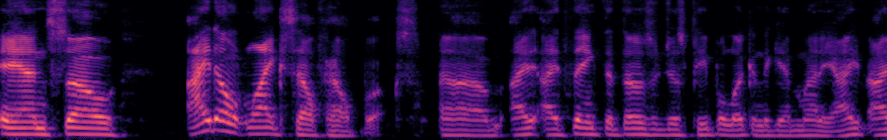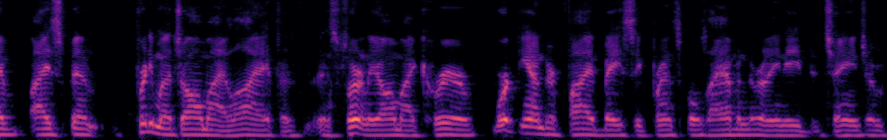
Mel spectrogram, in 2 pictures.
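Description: Against a silent background in a very clean recording, a man with a Midwestern American accent talks at a moderate pace and medium pitch, his bright, sharp tone held to fairly even intonation. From US Midwest, southeast Kansas. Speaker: banking credit executive. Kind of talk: interview.

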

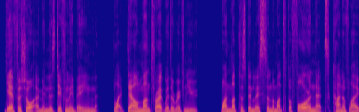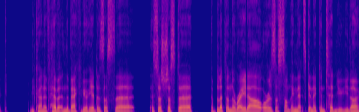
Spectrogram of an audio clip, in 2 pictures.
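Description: A very fast New Zealand accent with fairly even intonation, in a very clean, dry and close recording with a silent background and no echo. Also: man, medium pitch for a man. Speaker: software startup founder. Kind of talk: interview.

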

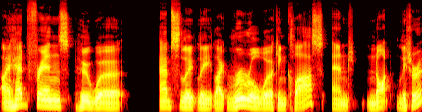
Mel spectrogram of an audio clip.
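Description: A man with an Australian accent, medium pitch, ordinary pitch variation and a fairly slow pace, in a very clean recording with a silent background. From Australia, Sydney. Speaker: professor and art curator. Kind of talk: interview. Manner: halting, many fillers.

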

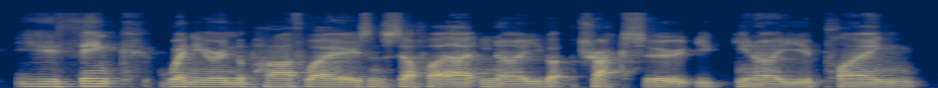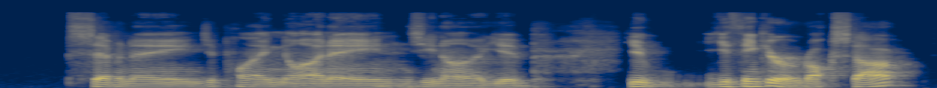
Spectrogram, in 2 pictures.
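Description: In an Australian accent, a man with a very deep, low pitch talks at a fairly slow pace with fairly even intonation. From New South Wales, Australia. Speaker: professional cricketer. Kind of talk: casual interview. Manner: hesitant, many fillers.

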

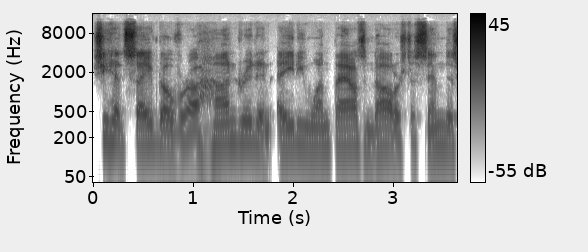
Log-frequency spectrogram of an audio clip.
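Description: Against a quiet background, a man speaks at a fairly quick pace with ordinary pitch variation and a dry, close sound with no echo. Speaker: financial advisor and podcast host. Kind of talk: interview conversation. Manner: storytelling.

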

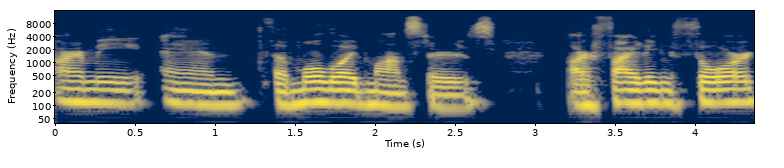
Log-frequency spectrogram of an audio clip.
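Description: The text is read aloud plainly against a quiet background.

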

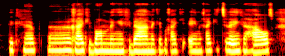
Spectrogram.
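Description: The sound is dry and close, with no echo. It is a very clean recording against a silent background. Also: woman. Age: 30s. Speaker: podcast host, parenting coach. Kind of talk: personal monologue. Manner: hesitant, many filler words.

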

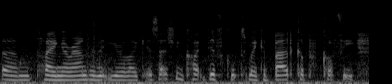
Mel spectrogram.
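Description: This is a woman speaking. She has an English accent. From England. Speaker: restaurant tea and coffee specialist. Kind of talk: casual interview chat.

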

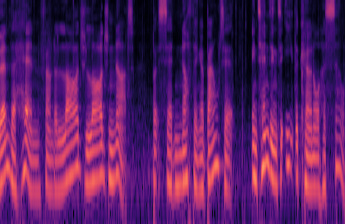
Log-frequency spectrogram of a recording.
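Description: The intonation stays lively as the text is read aloud in a natural voice.

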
